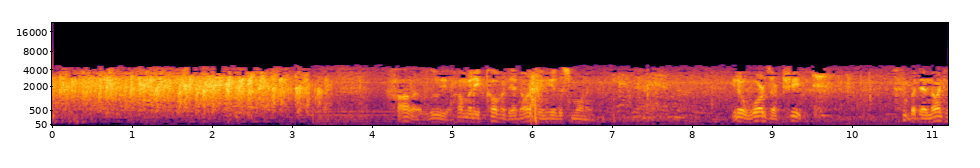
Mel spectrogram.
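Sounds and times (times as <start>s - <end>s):
audience applauding: 0.0s - 3.6s
speech: 4.3s - 7.4s, 8.5s - 9.6s, 10.6s - 11.2s.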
